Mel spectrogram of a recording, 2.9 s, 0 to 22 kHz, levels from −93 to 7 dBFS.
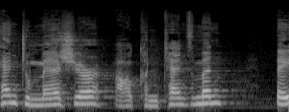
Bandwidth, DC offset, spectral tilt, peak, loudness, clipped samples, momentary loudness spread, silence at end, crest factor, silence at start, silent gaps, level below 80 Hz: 15.5 kHz; under 0.1%; -4.5 dB/octave; -12 dBFS; -30 LUFS; under 0.1%; 10 LU; 0 s; 18 dB; 0 s; none; -74 dBFS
